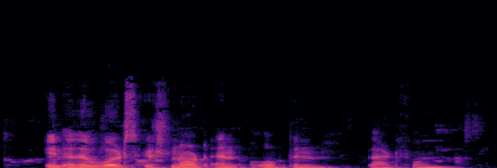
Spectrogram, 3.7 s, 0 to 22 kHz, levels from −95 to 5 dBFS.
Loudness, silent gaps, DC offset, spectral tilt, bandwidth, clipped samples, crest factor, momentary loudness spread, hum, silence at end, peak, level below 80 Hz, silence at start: -35 LUFS; none; under 0.1%; -6.5 dB/octave; 11.5 kHz; under 0.1%; 18 dB; 11 LU; none; 0.3 s; -18 dBFS; -72 dBFS; 0.2 s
